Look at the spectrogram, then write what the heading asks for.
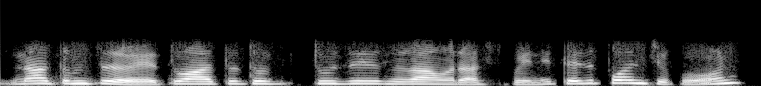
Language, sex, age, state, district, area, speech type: Goan Konkani, female, 45-60, Goa, Canacona, rural, conversation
